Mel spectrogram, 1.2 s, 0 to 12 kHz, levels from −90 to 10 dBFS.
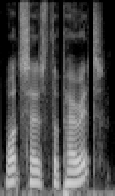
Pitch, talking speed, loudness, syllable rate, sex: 160 Hz, 210 wpm, -15 LUFS, 4.1 syllables/s, male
